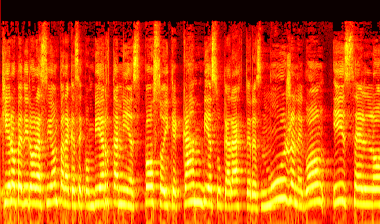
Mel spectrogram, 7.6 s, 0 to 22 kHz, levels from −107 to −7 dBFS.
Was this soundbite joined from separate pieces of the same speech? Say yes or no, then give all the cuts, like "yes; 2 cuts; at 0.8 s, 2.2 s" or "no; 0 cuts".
no; 0 cuts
